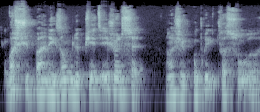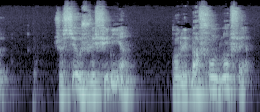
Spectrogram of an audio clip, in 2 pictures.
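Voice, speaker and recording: With lively intonation and a racing delivery close to his everyday voice, a man at medium pitch impersonates a woman who declares herself liberated. The satire comes as a rambling, filler-packed rant of mock indignation, the mood indignant throughout.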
